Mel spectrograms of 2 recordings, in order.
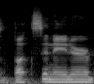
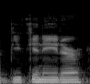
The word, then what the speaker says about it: bucinator: And then you have something called I've heard multiple pronunciations for this buxinator bucinator. I mean it comes from Latin buchinare which means to blow a trumpet trumpet so I think bucinator I can see that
